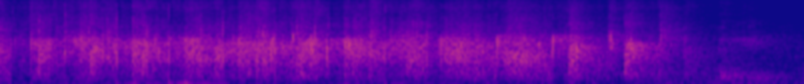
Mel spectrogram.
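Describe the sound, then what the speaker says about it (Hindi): An audience bursts into steady, dense applause at an RCM meeting after a mention of the company's founder. The clapping stays loud and continuous, then tapers off in the final second. "जोड़ा ताली"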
